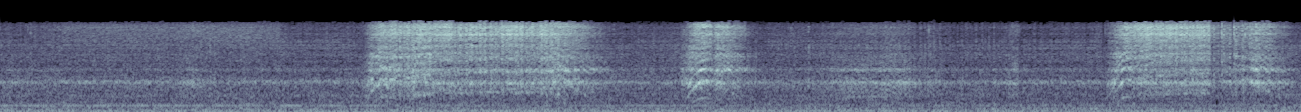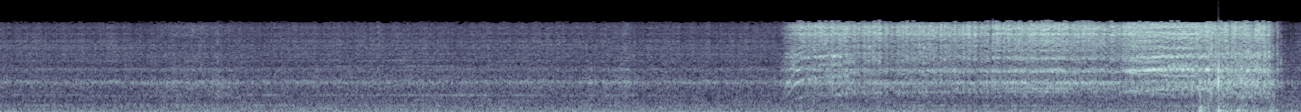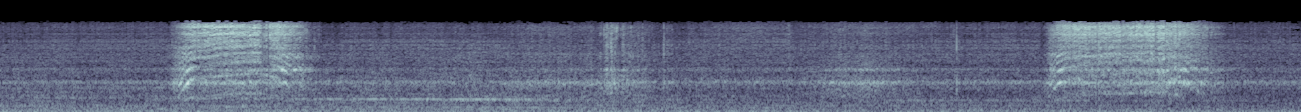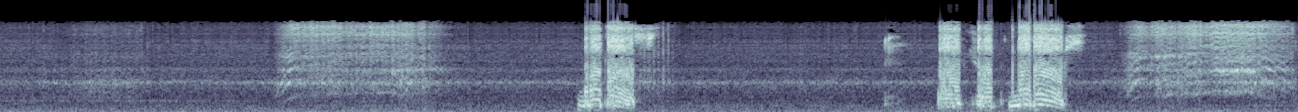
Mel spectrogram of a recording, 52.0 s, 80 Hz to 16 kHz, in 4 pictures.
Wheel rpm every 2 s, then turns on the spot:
0, 20, 140, 30, 20, 50, 70, 20, 0, 0, 80, 190, 170, 20, 70, 20, 10, 10, 100, 10, 20, 90, 10, 0, 0, 110.
8-10 14-16 30-36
